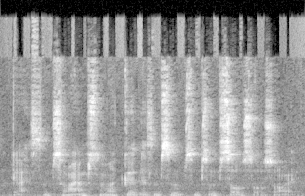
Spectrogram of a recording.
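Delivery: barely audible, stammering whisper; whispered apology. Real, not acted. Vlogger apologizing to viewers for not being good, whispered.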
